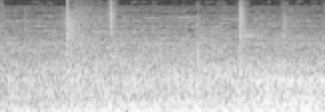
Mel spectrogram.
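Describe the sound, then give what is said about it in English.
A continuous low roar of military planes in the sky over Rostov, Russia, steady and rumbling with no breaks, heavy in the low end, with no voices present. “Unverified local reports say that the sound of military planes can be heard in the sky somewhere over Rostov.”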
